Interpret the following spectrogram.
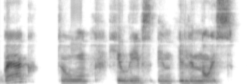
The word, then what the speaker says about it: Illinois: He lives in Illinois. Они только «с» не произносят.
